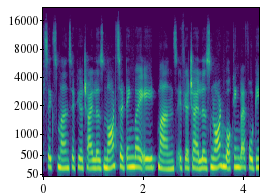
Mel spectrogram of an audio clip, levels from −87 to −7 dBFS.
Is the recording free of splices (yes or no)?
yes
